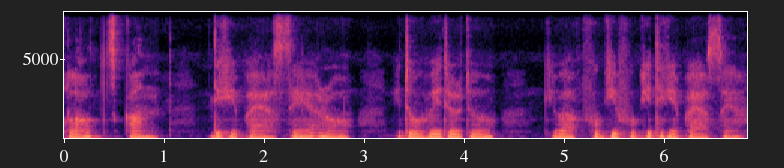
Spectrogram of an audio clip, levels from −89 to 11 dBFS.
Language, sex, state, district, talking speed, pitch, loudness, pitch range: Nagamese, female, Nagaland, Dimapur, 95 wpm, 195 Hz, -19 LUFS, 190-205 Hz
